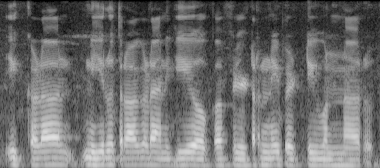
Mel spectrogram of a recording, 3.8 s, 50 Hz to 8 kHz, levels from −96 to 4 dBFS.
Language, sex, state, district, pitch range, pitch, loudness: Telugu, male, Telangana, Hyderabad, 110-115 Hz, 115 Hz, -16 LUFS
